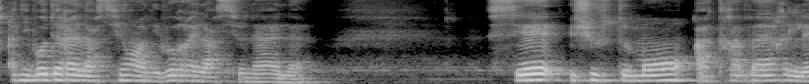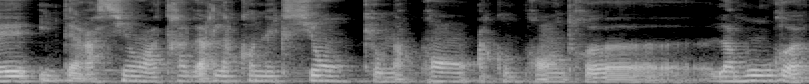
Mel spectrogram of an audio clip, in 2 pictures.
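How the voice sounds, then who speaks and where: A woman at a very slow pace with ordinary pitch variation, amid audible room echo and noticeable background noise. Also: fairly low pitch for a woman. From Italy. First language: Italian (speaking French). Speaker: tarot reader. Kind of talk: spiritual talk to camera. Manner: halting, many hesitations.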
